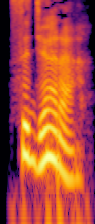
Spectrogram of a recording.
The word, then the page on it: sejarah: Indonesian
